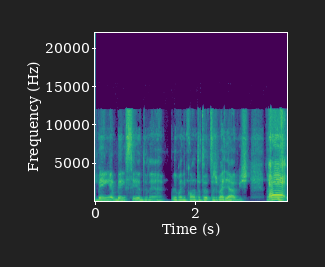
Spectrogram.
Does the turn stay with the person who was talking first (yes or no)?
no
